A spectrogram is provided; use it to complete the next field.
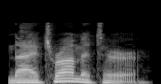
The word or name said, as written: nitrometer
